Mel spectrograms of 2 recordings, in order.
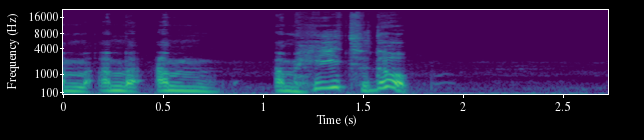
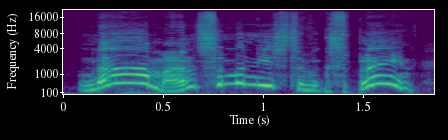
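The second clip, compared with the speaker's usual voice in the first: high, louder nah man; irate demand; 6 dB louder than usual. Retold or imitated. Husband demanding answers from wife, high irate. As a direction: insist someone explain.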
